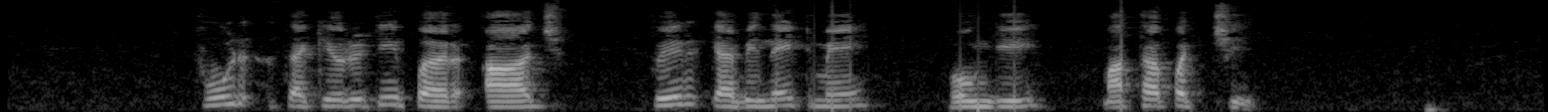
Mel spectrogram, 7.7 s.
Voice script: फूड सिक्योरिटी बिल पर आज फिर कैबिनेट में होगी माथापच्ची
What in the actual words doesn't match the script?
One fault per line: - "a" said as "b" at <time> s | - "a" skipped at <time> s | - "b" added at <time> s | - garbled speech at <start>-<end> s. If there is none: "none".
- "बिल" skipped at 2.0 s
